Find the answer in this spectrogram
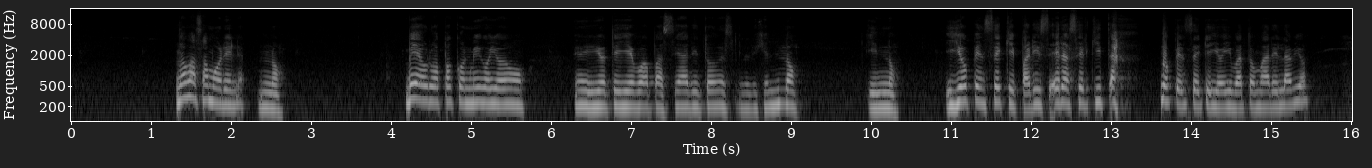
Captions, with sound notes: "Don't you go to Morelia?" "No." "Come to Europe with me, and I'll show you around." I said, "No. No." And I thought that Paris was close. [laughs] I didn't realize that I would be getting on a plane.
